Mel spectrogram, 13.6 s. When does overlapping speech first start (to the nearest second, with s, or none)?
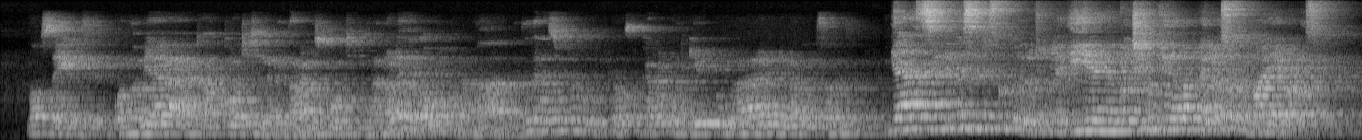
none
